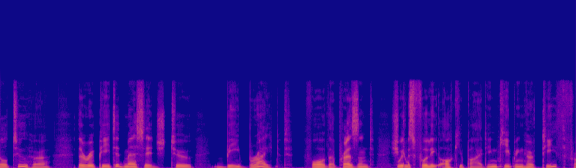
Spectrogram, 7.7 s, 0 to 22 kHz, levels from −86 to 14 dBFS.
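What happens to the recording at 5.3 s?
Frames out of order from 5.3 to 5.45 s: two neighbouring blocks of about 70 ms each, which fits three frames apiece, were decoded in swapped order. The speech there plays with its halves exchanged, a brief garbled flutter with no time lost.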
